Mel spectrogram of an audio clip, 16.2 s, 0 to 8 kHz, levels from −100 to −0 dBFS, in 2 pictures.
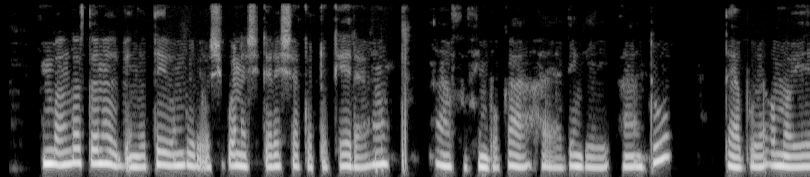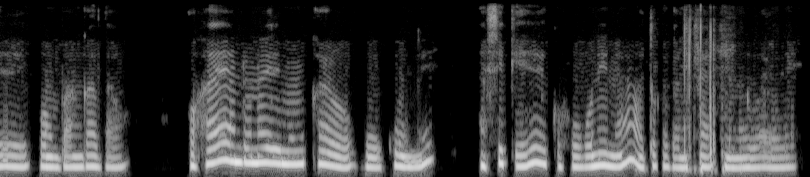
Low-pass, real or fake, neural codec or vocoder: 7.2 kHz; real; none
